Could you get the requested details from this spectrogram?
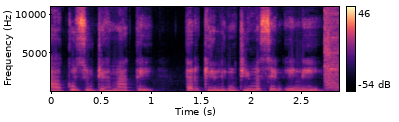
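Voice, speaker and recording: Using a put-on character voice, a man speaks at a moderate pace and medium pitch, sounding hoarse and raspy. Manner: eerie, ghostly.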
